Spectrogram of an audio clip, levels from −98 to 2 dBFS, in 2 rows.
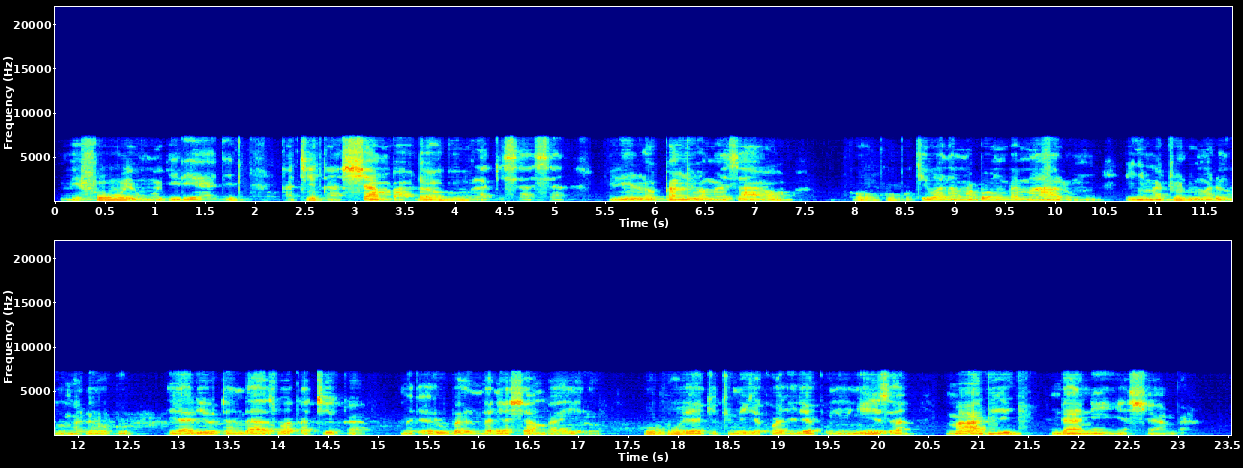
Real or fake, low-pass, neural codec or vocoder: fake; 7.2 kHz; vocoder, 22.05 kHz, 80 mel bands, HiFi-GAN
